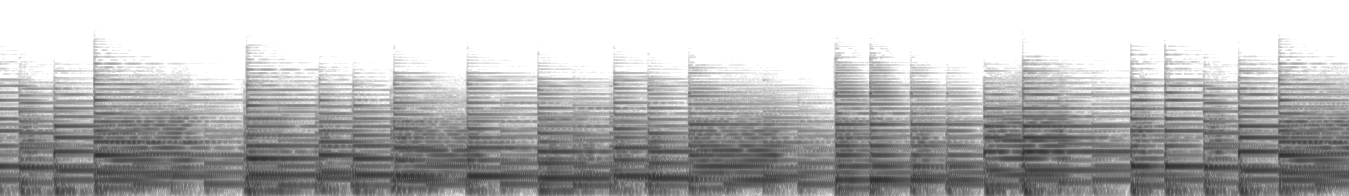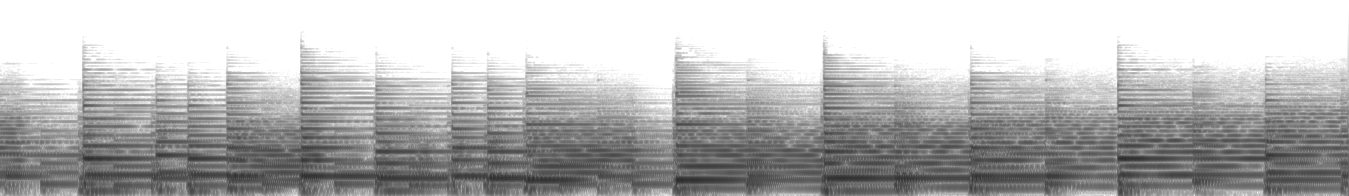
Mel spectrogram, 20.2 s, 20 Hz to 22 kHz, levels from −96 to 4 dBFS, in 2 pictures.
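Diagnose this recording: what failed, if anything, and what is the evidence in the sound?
Nothing in the signal chain failed; no stage shows a fault anywhere in the audio.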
